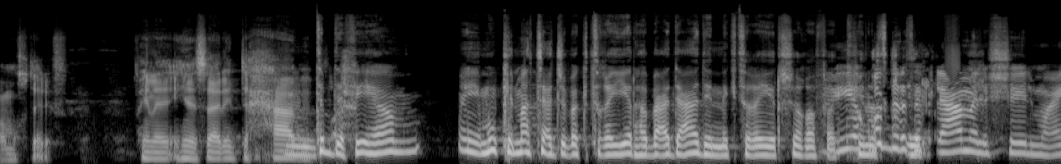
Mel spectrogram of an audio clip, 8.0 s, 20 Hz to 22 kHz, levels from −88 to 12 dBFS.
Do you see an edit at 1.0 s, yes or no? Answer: no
